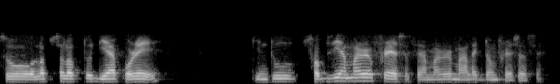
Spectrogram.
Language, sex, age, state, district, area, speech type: Assamese, male, 30-45, Assam, Kamrup Metropolitan, urban, conversation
